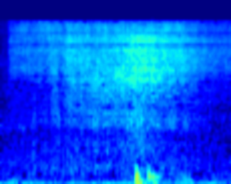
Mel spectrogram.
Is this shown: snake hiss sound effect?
yes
